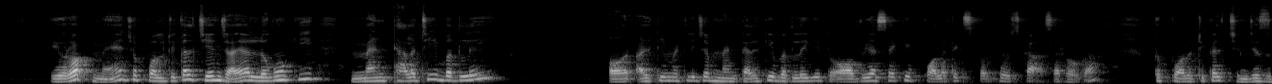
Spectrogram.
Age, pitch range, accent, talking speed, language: 30-49, 155-225 Hz, native, 130 wpm, Hindi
